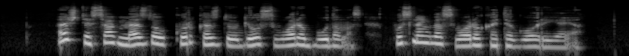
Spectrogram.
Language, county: Lithuanian, Klaipėda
